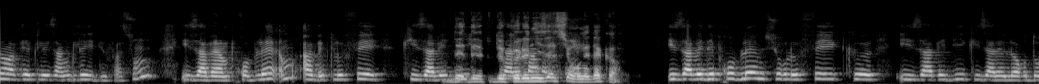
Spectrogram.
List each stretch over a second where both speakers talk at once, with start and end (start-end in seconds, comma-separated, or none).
4.5-5.8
